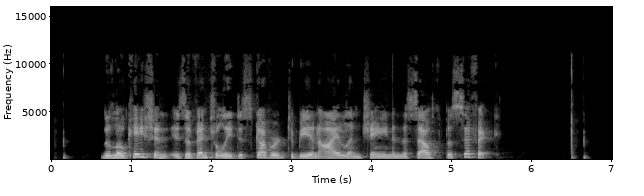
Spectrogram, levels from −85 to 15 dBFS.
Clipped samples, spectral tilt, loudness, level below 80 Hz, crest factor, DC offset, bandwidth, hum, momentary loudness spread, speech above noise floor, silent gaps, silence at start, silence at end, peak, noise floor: under 0.1%; -4.5 dB/octave; -18 LUFS; -66 dBFS; 18 dB; under 0.1%; 11.5 kHz; none; 10 LU; 67 dB; none; 0.15 s; 0.35 s; -2 dBFS; -85 dBFS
